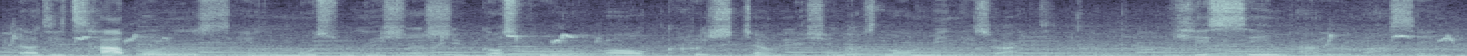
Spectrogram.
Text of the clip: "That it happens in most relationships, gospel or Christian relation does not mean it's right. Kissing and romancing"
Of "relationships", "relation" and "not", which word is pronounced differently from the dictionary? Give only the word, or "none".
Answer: relationships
